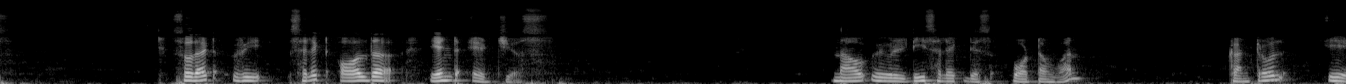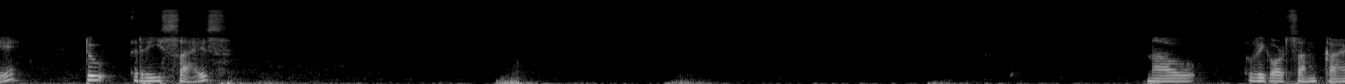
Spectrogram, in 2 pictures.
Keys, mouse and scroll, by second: 7.0-8.7 middle drag, 10.2 shift+click, 13.6 ctrl+a, 20.2-26.9 middle drag.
